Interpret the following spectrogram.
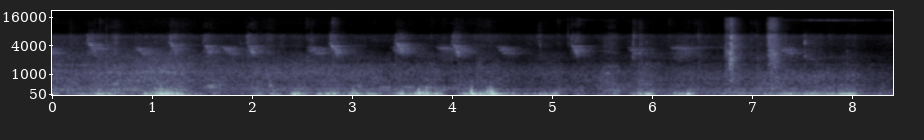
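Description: Small birds chirping over and over in short, high calls, with irregular low thuds underneath and two sharp clicks near the end.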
